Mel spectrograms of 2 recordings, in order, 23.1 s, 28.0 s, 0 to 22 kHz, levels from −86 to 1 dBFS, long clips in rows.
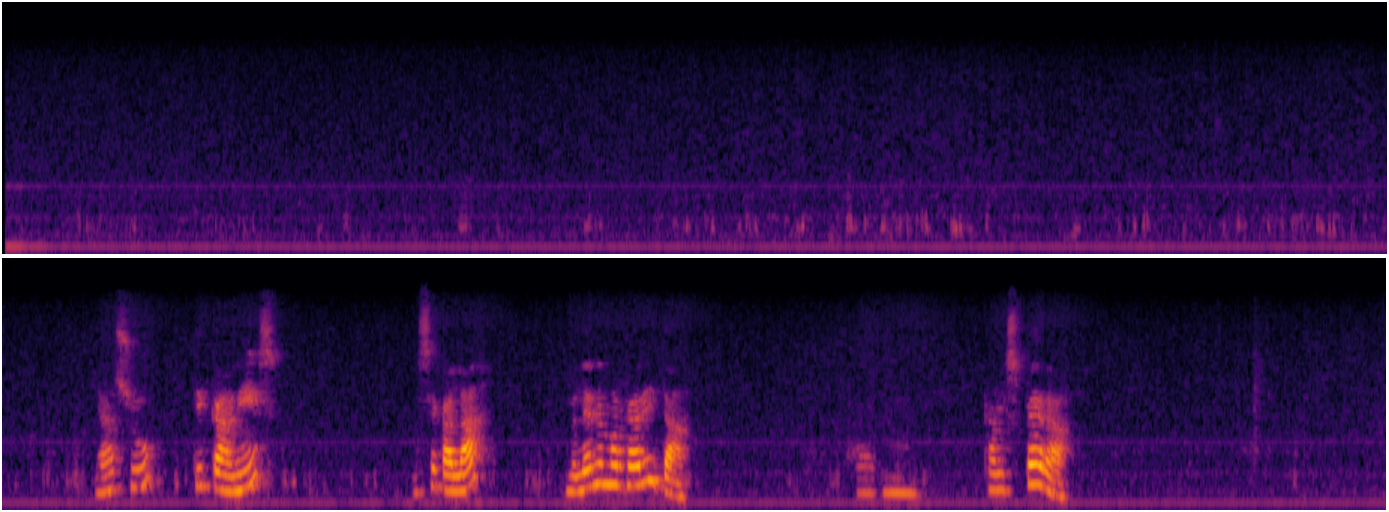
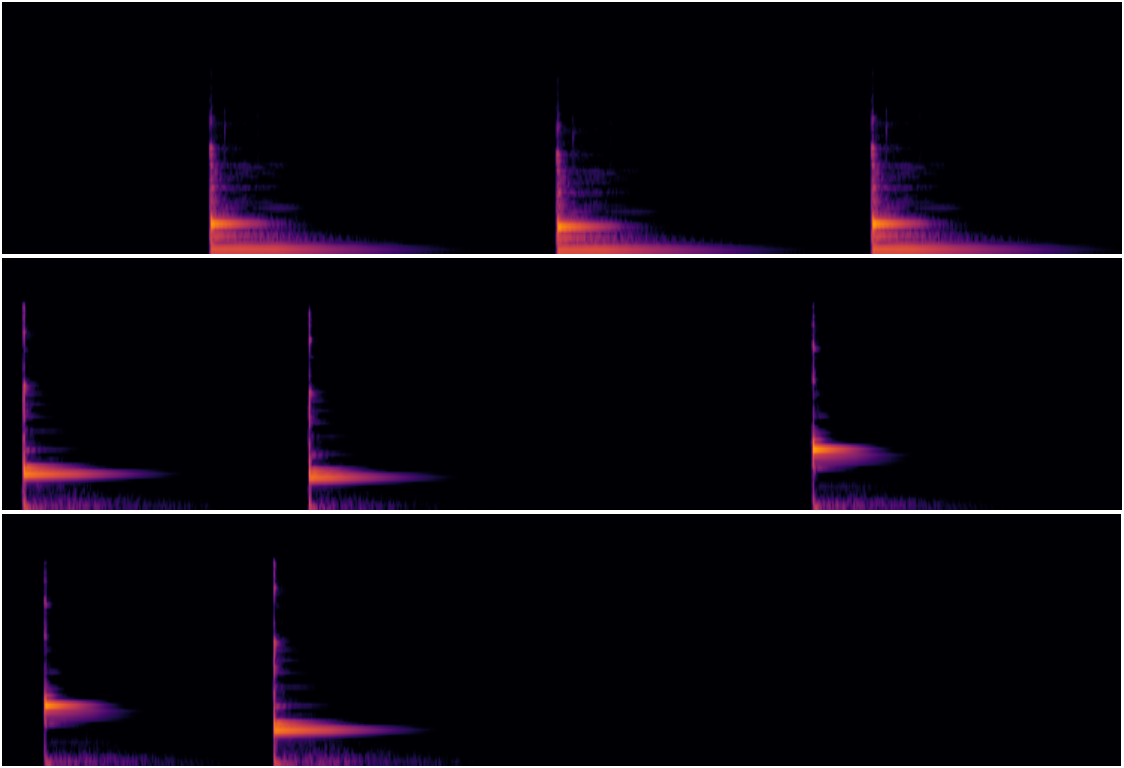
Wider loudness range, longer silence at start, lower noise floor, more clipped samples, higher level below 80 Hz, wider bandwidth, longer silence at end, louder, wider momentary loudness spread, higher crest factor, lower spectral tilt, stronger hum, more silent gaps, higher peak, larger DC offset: about the same, 9 LU vs 8 LU; second, 0.05 s vs 1.75 s; second, -57 dBFS vs under -90 dBFS; neither; second, -74 dBFS vs -52 dBFS; first, 14 kHz vs 7.4 kHz; second, 2.65 s vs 6.35 s; first, -25 LUFS vs -33 LUFS; about the same, 23 LU vs 22 LU; about the same, 24 dB vs 28 dB; about the same, -5.5 dB/octave vs -4.5 dB/octave; neither; second, none vs 4.35-4.61 s, 11.68-11.73 s, 11.82-11.86 s, 13.64-16.07 s, 18.24-19.01 s; first, -8 dBFS vs -12 dBFS; neither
